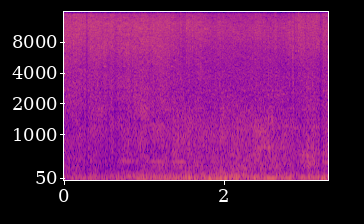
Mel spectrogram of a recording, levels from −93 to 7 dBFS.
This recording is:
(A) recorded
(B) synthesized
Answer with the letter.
B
